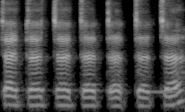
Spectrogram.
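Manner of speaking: low, level, unstressed string of da's. Teaching word stress, the speaker demonstrates unstressed syllables: low, even rhythm. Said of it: "low and in this pitch range".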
